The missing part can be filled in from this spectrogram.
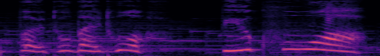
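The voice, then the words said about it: Whispered pleading. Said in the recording (Chinese): “小声的求着”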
